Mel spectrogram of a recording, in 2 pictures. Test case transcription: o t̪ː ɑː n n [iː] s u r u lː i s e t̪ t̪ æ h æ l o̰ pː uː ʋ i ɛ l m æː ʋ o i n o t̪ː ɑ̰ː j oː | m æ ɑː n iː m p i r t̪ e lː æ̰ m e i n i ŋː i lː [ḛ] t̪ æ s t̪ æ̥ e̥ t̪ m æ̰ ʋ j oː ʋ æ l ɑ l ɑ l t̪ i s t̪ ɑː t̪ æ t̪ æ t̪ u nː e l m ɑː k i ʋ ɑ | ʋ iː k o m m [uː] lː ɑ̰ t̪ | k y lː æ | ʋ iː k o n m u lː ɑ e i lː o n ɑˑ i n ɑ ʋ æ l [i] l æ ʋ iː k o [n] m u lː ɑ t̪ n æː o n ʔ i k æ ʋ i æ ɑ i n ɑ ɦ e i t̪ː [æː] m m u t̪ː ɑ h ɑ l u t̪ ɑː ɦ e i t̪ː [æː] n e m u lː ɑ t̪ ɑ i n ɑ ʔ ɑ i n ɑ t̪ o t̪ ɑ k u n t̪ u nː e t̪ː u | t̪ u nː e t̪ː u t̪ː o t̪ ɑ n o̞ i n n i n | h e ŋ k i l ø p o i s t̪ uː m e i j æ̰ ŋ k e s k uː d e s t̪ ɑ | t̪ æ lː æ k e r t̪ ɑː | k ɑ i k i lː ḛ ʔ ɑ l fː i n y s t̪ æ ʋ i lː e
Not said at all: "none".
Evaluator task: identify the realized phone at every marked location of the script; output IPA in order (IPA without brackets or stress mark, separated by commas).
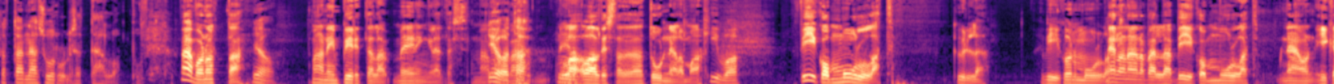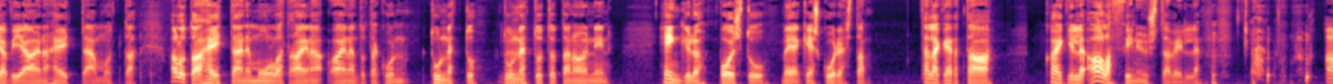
æː, æ̰, u, i, m, æː, æː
